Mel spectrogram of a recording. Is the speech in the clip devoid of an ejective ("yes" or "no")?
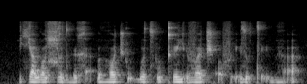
no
